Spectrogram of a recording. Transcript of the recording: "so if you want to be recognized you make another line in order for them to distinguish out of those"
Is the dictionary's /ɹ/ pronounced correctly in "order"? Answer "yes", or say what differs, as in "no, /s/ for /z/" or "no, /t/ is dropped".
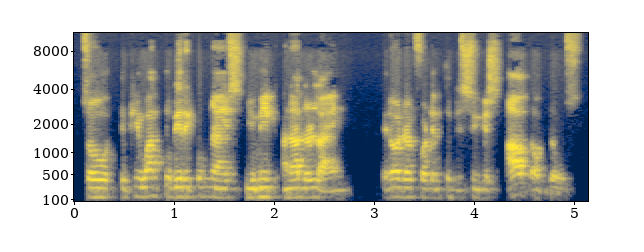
yes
